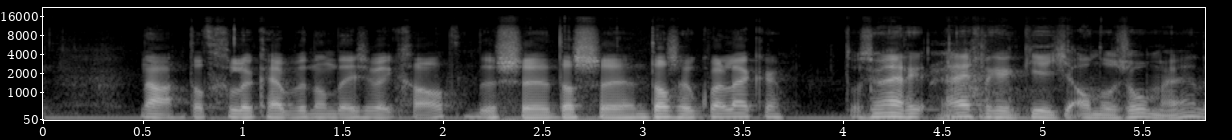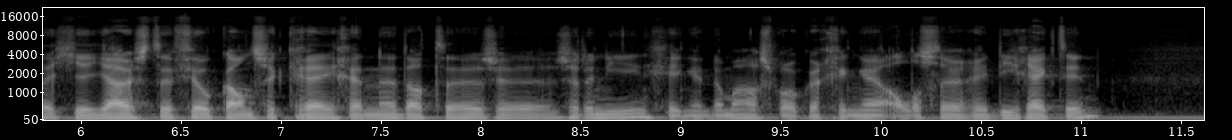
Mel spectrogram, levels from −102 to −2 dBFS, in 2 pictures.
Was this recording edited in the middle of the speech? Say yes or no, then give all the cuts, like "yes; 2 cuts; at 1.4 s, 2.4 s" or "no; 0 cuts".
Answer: no; 0 cuts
